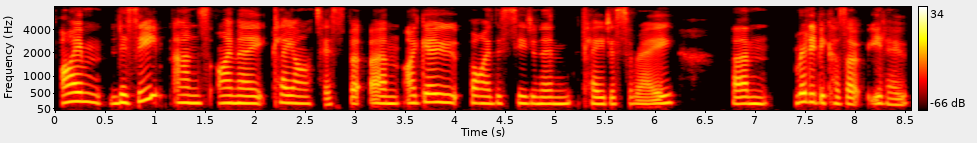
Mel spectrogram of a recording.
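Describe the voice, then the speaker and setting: Hesitant soft-spoken woman, dry sound. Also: medium pitch, little pitch movement, a little slow, vocal fry, dry recording. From English Midlands. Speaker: podcast guest, clay artist. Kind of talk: casual conversation. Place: small home studio room.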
